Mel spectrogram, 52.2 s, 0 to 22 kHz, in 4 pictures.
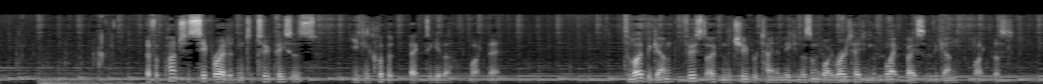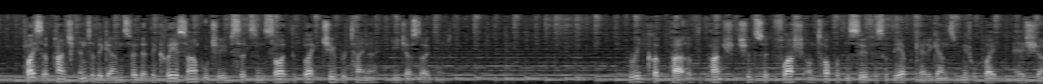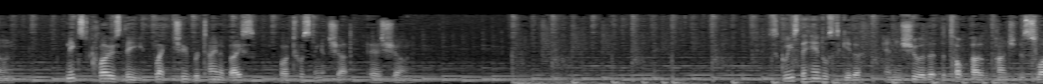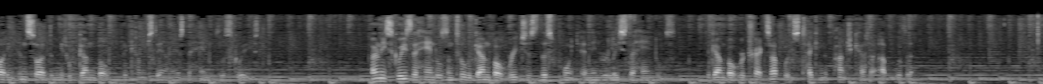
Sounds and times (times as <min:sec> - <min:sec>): Music: 0:00.0 - 0:52.1
Speech: 0:01.8 - 0:06.3, 0:07.8 - 0:12.7, 0:13.3 - 0:18.7, 0:20.9 - 0:26.3, 0:26.9 - 0:31.3, 0:35.7 - 0:42.5, 0:43.7 - 0:50.6.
